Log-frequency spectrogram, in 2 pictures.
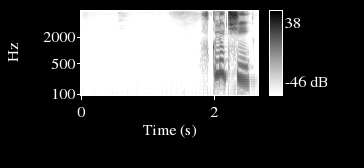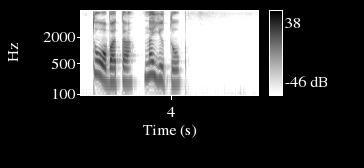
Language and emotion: Russian, neutral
